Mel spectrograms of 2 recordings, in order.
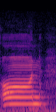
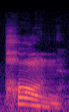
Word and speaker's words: pwn: Dear Jeremy, I noticed in the show you pronounce own as own, but my friends and I say pone.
